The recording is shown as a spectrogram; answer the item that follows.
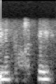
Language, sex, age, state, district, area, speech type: Urdu, female, 30-45, Uttar Pradesh, Rampur, urban, conversation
